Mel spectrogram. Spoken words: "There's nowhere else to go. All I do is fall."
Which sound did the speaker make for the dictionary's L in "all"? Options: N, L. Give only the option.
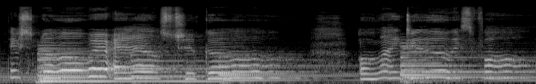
L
